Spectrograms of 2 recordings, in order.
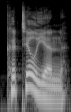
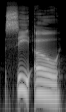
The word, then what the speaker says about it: cotillion: i said that already next word is katillion you can spell it c-o-t-i-l-l-i-o-n or you can uh take out that last i so catillion there's so many ways cotillion cotillion this is a noun from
